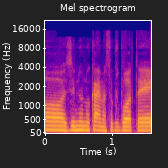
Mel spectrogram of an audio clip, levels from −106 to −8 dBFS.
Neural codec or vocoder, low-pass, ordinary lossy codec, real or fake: none; 14.4 kHz; Opus, 24 kbps; real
